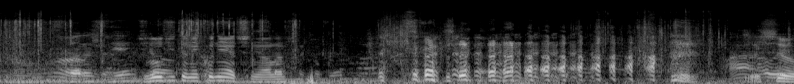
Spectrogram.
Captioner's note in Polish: śmiech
